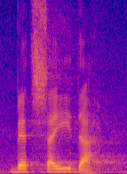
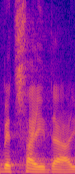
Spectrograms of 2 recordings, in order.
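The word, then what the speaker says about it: Bethsaida: So Jesus heals a blind man at Betsaida. No nung unang pronunciation ko to Betsaida. Yun pala tamang pronunciation nito Betsaida.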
